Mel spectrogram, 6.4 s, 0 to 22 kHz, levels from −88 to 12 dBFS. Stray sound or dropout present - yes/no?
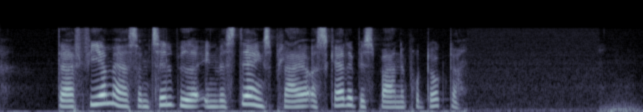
no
